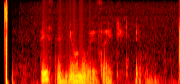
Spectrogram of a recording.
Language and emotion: Russian, neutral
